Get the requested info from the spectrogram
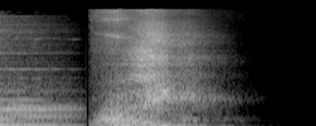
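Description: A musical logo sting fading out, followed about half a second in by a short airy whoosh sound effect that swells and dies away within about a second.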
